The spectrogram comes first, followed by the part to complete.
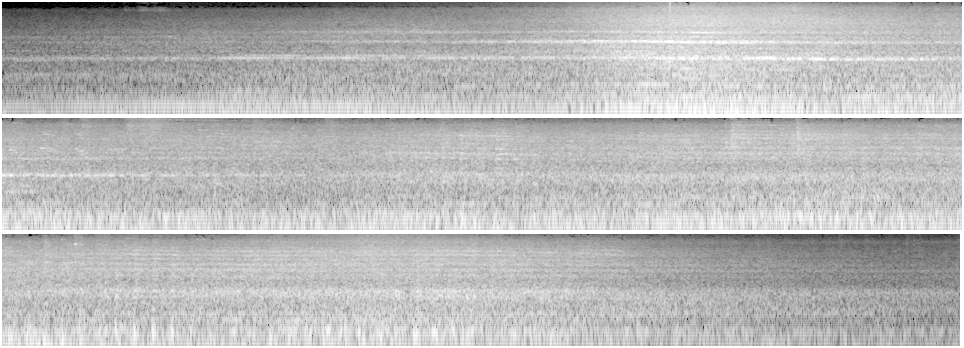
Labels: Does a car honk?
no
